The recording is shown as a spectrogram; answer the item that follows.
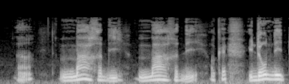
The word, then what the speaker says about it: mardi: Then mardi, mardi. So you can hear that you don't pronounce it that strongly, this R. Huh? Mardi, mardi, okay?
